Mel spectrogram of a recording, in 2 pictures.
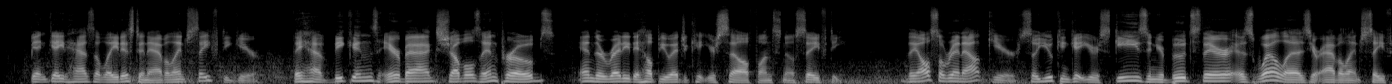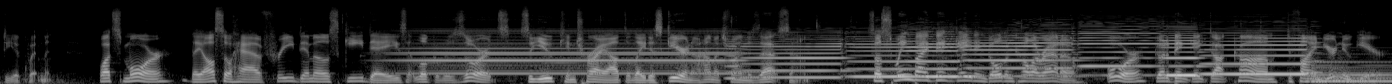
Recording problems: background music; very loud; from 18 s on; 3 dB above the speech
rain or running water; faint; throughout; 25 dB below the speech

